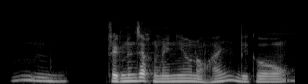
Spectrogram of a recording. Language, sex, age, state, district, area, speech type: Bodo, male, 18-30, Assam, Kokrajhar, rural, spontaneous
